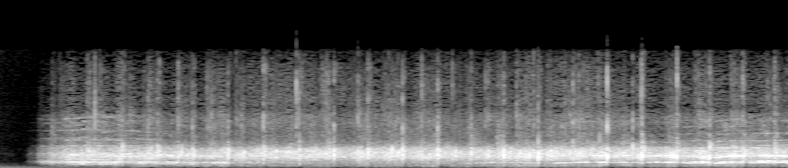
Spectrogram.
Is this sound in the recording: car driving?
no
